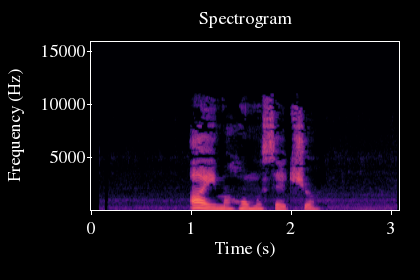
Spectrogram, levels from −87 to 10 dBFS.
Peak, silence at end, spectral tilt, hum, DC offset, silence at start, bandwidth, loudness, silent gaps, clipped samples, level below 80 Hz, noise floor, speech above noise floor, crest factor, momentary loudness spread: -8 dBFS; 0.8 s; -3.5 dB/octave; none; under 0.1%; 1 s; 11.5 kHz; -24 LUFS; none; under 0.1%; -70 dBFS; -60 dBFS; 35 dB; 20 dB; 17 LU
